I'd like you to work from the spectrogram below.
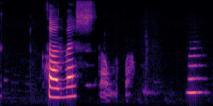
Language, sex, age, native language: Icelandic, female, 9, Icelandic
